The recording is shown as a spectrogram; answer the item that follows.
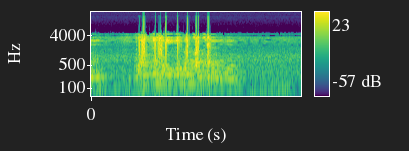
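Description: A man's voice lecturing, one spoken phrase of about a second and a half starting about a second in, with pauses either side, over a steady low rumble.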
